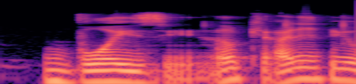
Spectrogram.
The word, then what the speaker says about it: Boise: and cons idahoan is where wasis was Idaho pronunciation Boise okay I didn't think it was Boise Boise peace out I'm gone it's on the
